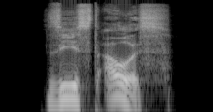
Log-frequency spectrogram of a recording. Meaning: second-person singular present of aussehen
- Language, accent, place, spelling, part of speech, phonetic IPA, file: German, Germany, Berlin, siehst aus, verb, [ˌziːst ˈaʊ̯s], De-siehst aus.ogg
